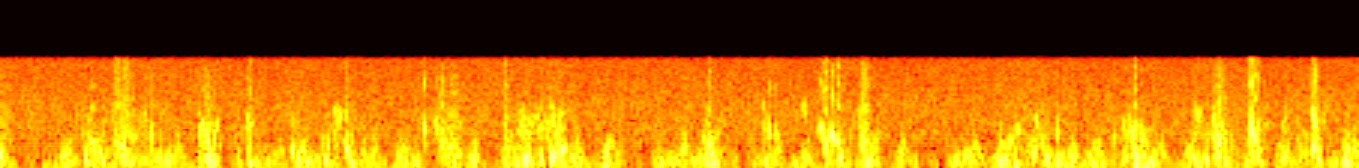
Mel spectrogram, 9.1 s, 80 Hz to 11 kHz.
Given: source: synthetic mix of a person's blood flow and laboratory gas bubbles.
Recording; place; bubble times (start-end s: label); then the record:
Doppler ultrasound of blood flow; precordium
0.00-0.08 s: bubbles
0.39-0.49 s: bubbles
0.54-1.10 s: bubbles
1.30-1.49 s: bubbles
1.57-1.72 s: bubbles
1.91-2.08 s: bubbles
2.12-2.46 s: bubbles
2.79-3.10 s: bubbles
3.34-3.87 s: bubbles
4.67-4.85 s: bubbles
5.06-5.23 s: bubbles
5.34-5.40 s: bubbles
5.44-5.94 s: bubbles
6.65-7.20 s: bubbles
7.39-7.73 s: bubbles
7.93-8.26 s: bubbles
8.29-8.47 s: bubbles
8.52-8.85 s: bubbles
8.93-9.03 s: bubbles
From the record:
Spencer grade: 3 (all of the cardiac periods contain showers or single bubble signals, but not dominating or overriding the cardiac motion signals); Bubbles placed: anywhere in the cardiac cycle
